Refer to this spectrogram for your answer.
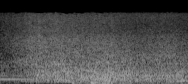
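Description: ocean waves and surf

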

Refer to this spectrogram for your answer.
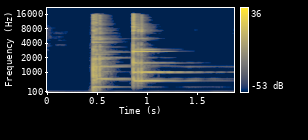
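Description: wine glasses clinking

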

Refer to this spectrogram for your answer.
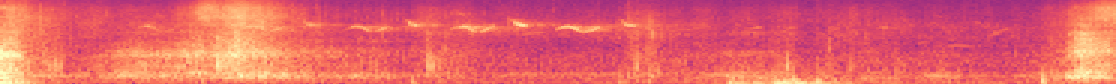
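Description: birds singing

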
